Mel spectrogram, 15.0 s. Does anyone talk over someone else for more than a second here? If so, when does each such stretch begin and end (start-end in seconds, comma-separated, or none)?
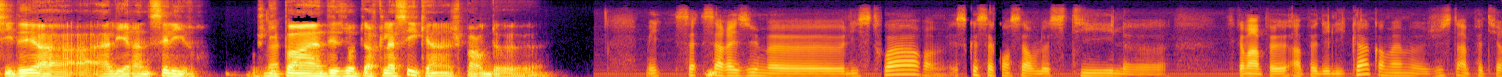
none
